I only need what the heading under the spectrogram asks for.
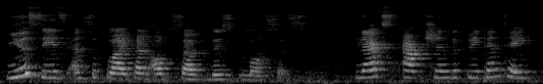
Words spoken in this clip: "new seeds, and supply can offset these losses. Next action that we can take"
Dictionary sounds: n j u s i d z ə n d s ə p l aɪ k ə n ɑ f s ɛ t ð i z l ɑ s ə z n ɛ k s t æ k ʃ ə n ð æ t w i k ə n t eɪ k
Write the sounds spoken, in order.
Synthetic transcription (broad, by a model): n j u s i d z ə n d s ə p l aɪ k ə n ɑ p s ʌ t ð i s l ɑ s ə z n ɛ k s t æ k ʃ ə n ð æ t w i k ə n t eɪ k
